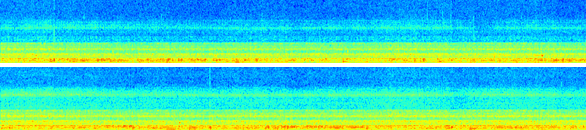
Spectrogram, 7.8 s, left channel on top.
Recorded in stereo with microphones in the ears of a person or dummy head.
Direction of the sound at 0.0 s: 10° right (ahead or behind).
